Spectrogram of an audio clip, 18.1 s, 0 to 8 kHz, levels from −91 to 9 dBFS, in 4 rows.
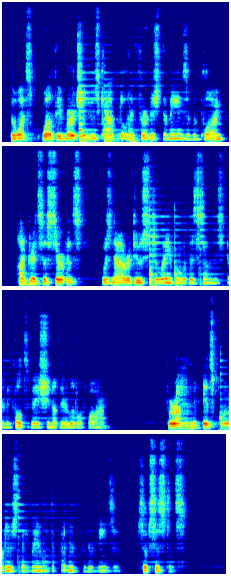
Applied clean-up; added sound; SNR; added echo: neural mask model DeepFilterNet 3.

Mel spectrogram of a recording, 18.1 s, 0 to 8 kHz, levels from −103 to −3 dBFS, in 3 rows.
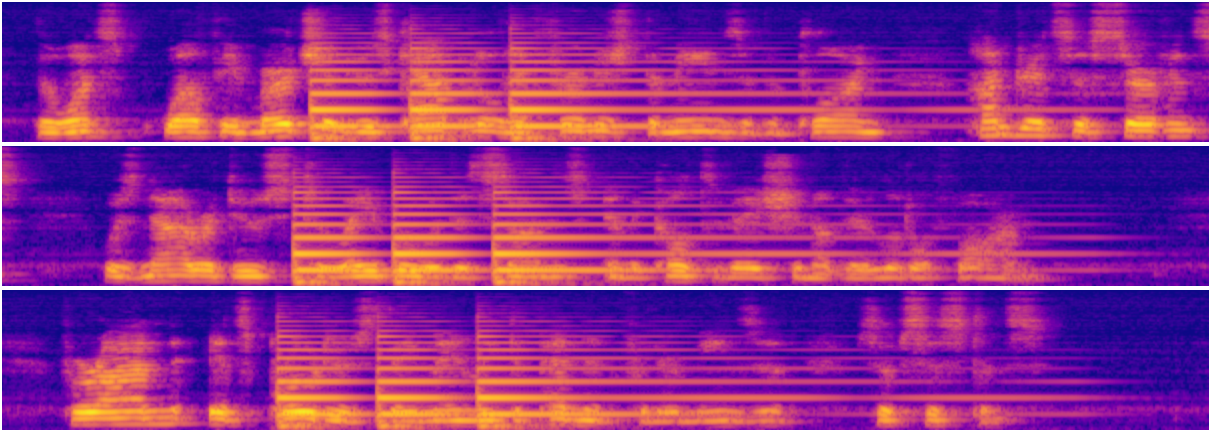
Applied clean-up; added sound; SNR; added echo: none; Piano; 3 dB; reverberation time 0.2 s.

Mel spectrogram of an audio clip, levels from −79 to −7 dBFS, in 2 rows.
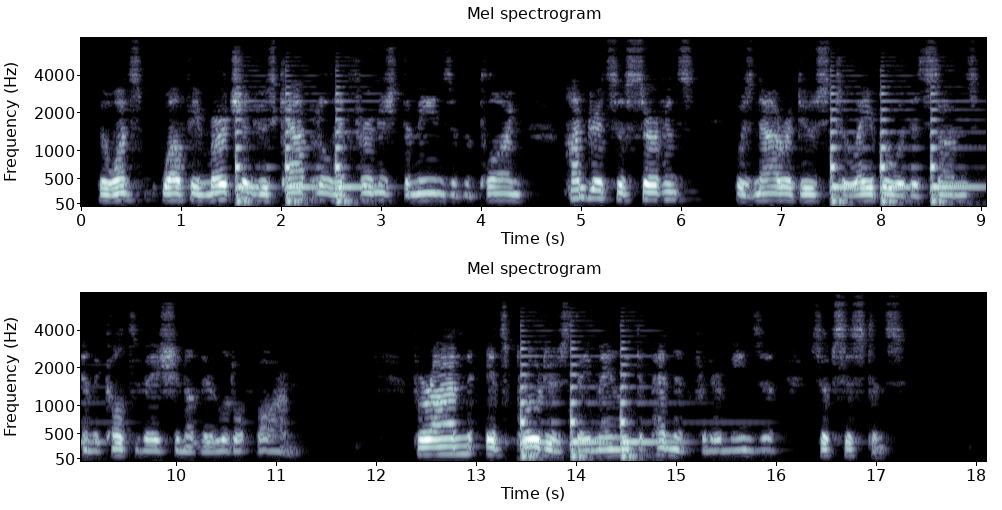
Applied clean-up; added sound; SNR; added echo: classical method WPE with log-MMSE.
